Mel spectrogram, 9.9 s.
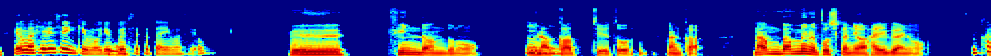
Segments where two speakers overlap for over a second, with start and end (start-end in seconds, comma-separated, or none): none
